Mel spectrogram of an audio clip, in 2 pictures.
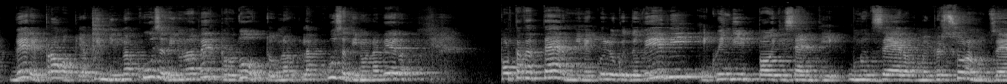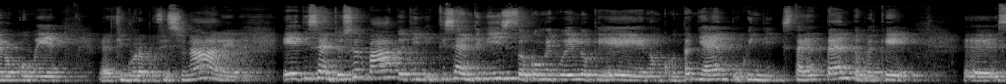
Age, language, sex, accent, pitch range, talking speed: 30-49, Italian, female, native, 205-245 Hz, 160 wpm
